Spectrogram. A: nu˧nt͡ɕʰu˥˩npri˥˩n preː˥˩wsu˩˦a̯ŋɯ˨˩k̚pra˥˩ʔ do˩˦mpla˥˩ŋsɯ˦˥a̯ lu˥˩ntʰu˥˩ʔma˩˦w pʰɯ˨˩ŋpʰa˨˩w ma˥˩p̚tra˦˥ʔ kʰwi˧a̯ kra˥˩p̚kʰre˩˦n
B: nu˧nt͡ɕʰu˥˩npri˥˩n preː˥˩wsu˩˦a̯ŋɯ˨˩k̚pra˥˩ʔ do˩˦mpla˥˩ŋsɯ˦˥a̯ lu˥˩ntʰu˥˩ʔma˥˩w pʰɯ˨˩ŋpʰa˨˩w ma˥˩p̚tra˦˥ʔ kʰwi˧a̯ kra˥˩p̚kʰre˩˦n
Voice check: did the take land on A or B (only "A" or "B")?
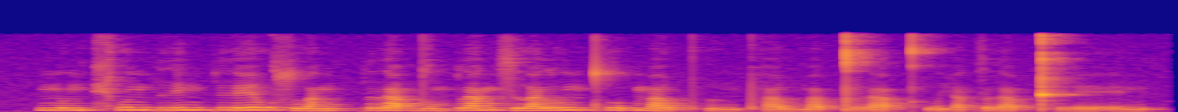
A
